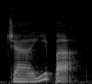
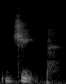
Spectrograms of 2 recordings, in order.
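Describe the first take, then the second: First: The consonants carry extra vowel sounds after them. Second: The consonants are clean, with no added vowels. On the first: The speaker calls it wrong. "You don't want to say ja and pa, because then you'll end up with an extra sound" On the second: The speaker calls it right. "make sure you're using nice, clean consonant sounds"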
